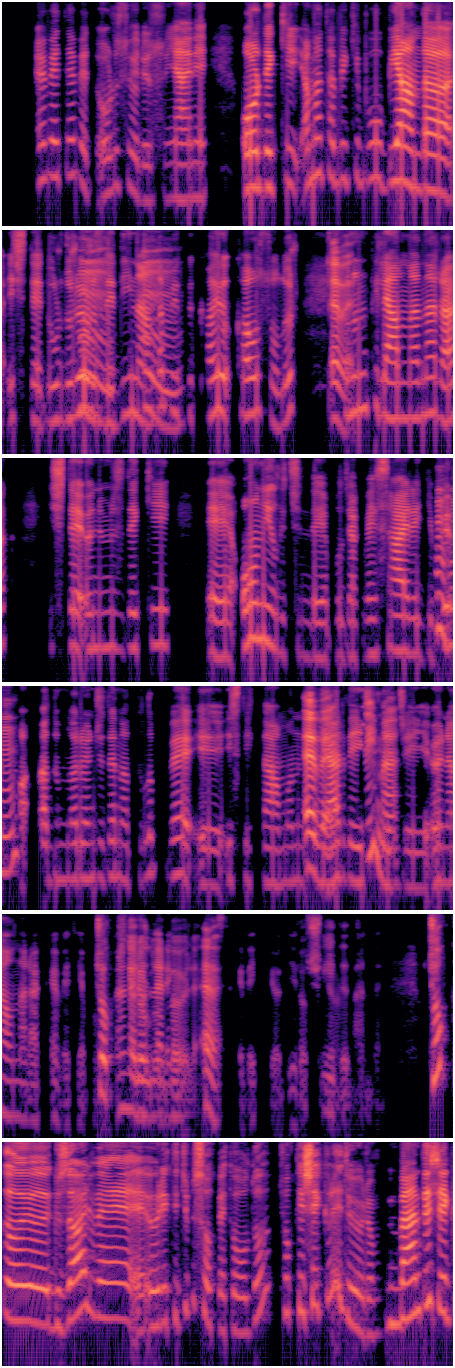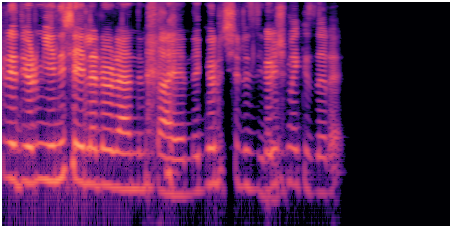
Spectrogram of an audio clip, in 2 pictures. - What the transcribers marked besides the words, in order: other background noise; chuckle
- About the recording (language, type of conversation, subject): Turkish, podcast, Sürdürülebilir moda hakkında ne düşünüyorsun?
